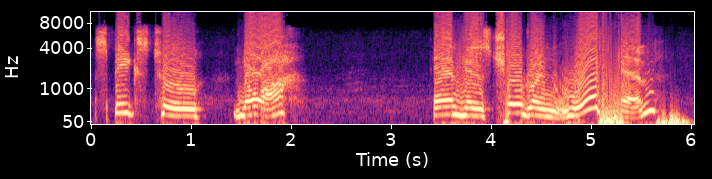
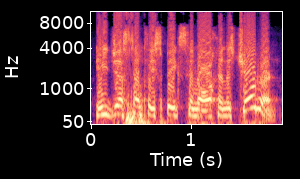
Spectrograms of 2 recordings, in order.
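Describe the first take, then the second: First: Slow, leaning on "with him"; slow and weighty, "with him" underlined; stress on with him. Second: Quick throwaway reading; casual fast read, no weight on children; ordinary speech. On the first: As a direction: draw out "speaks to Noah and his children with him", pressing "with". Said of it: "It could have said he just simply speaks". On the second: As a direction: rattle off "he just simply speaks to Noah and his children" fast. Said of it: "in ordinary speech". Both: Shown as a demonstration.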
